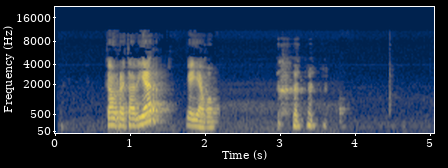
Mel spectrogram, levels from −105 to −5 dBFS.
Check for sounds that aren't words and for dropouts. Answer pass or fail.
fail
